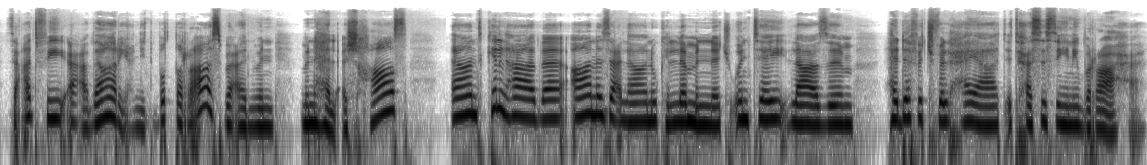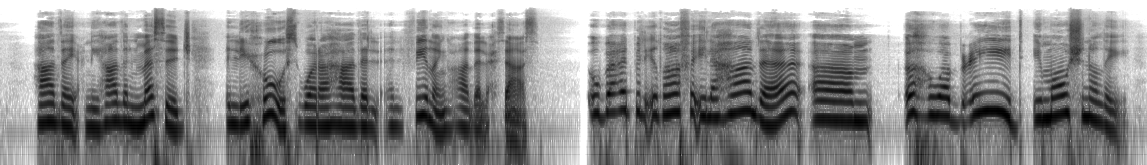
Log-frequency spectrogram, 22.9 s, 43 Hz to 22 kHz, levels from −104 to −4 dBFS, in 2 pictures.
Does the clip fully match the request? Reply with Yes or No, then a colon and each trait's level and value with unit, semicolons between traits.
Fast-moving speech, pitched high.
No: average, 110 wpm; high, 225 Hz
